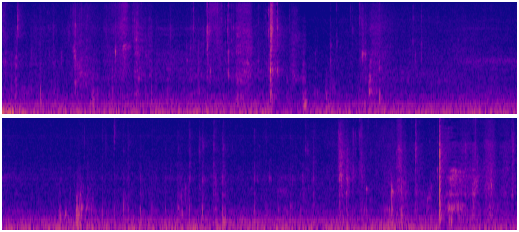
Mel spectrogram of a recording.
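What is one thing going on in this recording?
A plastic water bottle crinkles in a hand close to a microphone.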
